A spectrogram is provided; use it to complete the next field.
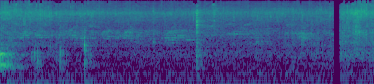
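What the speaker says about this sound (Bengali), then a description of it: "তো এটা দিয়ে আমি অল্প ভেজে নিব।" Spices and yogurt frying in a pan for an eggplant curry, a steady broadband sizzle running throughout with a few soft stirring clicks near the start, fairly quiet and with no voices.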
